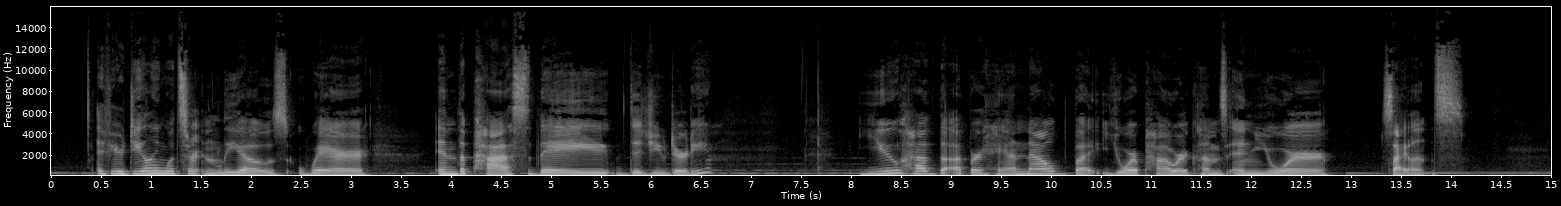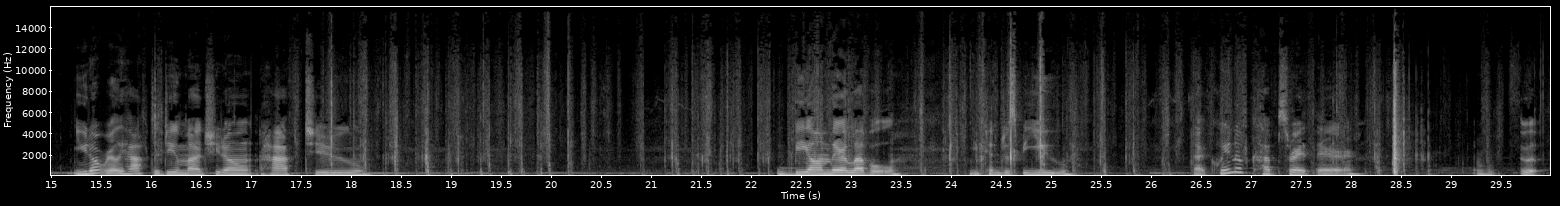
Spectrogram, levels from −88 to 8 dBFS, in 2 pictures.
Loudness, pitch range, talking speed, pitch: -28 LUFS, 185-290 Hz, 105 wpm, 200 Hz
